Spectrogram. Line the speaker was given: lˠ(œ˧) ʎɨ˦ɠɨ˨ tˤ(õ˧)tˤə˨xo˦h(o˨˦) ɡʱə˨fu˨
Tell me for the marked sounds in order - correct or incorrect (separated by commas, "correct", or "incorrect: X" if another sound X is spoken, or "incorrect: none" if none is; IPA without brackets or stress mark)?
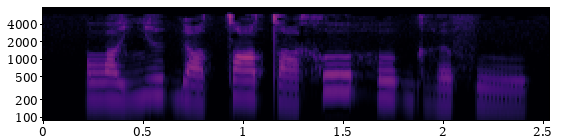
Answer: incorrect: ə˧, incorrect: o˧, incorrect: o˧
